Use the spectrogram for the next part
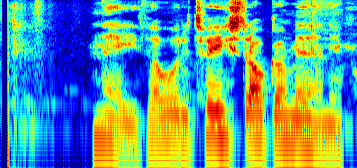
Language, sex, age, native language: Icelandic, male, 14, Icelandic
